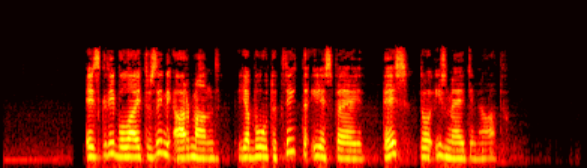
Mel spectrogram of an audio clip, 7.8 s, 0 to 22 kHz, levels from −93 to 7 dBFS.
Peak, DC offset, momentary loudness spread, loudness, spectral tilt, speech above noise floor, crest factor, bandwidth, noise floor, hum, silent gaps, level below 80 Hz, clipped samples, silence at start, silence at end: -2 dBFS; under 0.1%; 13 LU; -20 LUFS; -5 dB/octave; 62 dB; 20 dB; 8 kHz; -81 dBFS; none; none; -60 dBFS; under 0.1%; 1.15 s; 1.25 s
